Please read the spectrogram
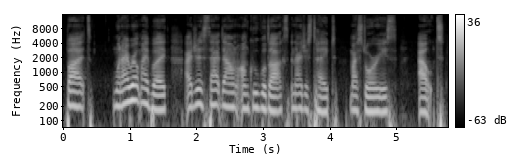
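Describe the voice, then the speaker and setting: A young woman in her twenties talks through her own podcast in a chatty, upbeat way, full of casual slang and quick self-teasing. Her voice sits a touch low and comes across smooth and clear. It is recorded close and dry, with no room sound. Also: fairly even intonation, darkish tone, dry recording. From half Puerto Rican. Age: 20s. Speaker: podcast host. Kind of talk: solo podcast monologue.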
